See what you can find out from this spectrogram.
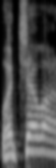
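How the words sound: The word begins with a v sound. This is the form used elsewhere. "వచ్చావా అనరు"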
